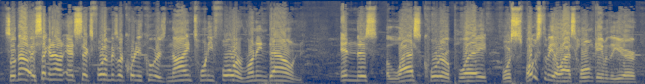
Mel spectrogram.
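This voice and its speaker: A young man calling college football play-by-play, excitable and getting loud on big plays, outdoors at a stadium. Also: high-pitched, normal speed. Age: young adult. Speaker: play-by-play commentator.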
